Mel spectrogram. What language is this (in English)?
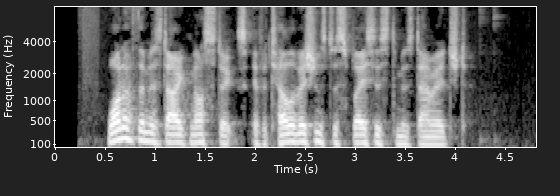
English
